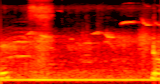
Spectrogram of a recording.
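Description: Steady low hum with a few faint, short, high-pitched gliding calls from an animal, one near the middle and a falling one near the end.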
